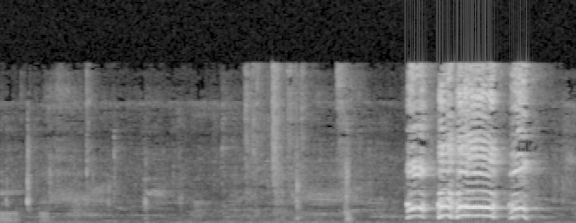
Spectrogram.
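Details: Rooster crowing once, a loud, harmonic, wavering crow lasting about a second and a half that ends abruptly, after a quiet stretch with faint clicks and a low background hum.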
